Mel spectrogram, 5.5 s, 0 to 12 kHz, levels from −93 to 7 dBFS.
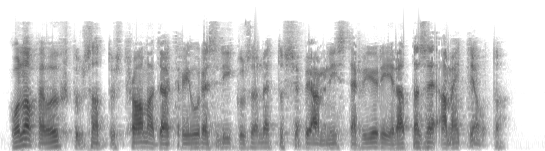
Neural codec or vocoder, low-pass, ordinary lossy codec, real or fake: codec, 16 kHz, 1 kbps, X-Codec, HuBERT features, trained on LibriSpeech; 7.2 kHz; AAC, 32 kbps; fake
